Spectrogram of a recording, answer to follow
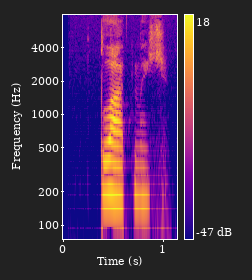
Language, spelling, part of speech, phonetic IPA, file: Russian, платный, adjective, [ˈpɫatnɨj], Ru-платный.ogg
- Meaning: pay, chargeable (requiring payment; operable or accessible on deposit of coins)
